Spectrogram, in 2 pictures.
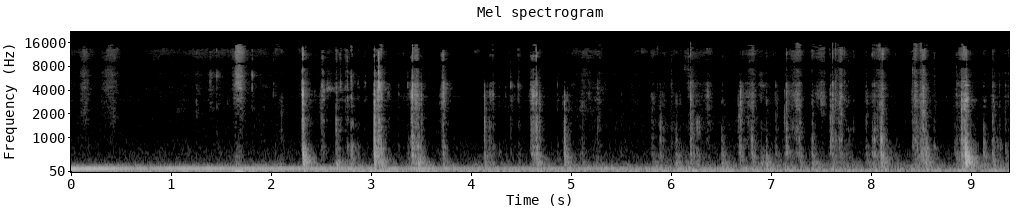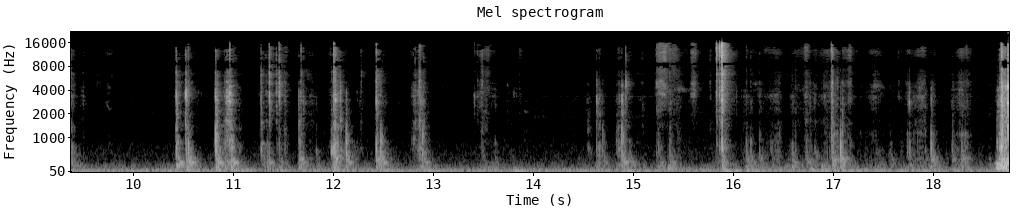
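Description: Screwdriver loosening a mounting screw on a metal thermostat base plate: irregular small clicks and scrapes from the tip in the screw head and the screw turning. A low steady hum runs under the clicks for the first several seconds, then fades.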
